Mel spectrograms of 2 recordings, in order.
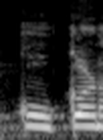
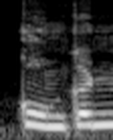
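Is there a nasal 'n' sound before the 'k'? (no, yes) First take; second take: no; yes. First: No nasal sound comes before the k. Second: A nasal n sound comes before the k. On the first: The speaker calls it right. "कोकण असतं ते" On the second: The speaker calls it wrong. "कोंकण कोंकण कोंकण नसतं ते"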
